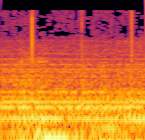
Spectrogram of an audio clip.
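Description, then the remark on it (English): A car engine rumbles low and steady as the car comes up the road toward the listeners, holding a fairly even level with a few faint clicks above it and no voices. “Yeah, I hear it. He's coming up the road toward us.”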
